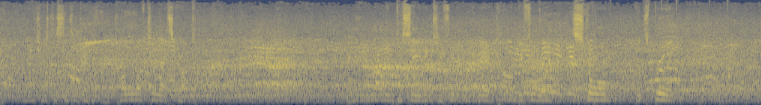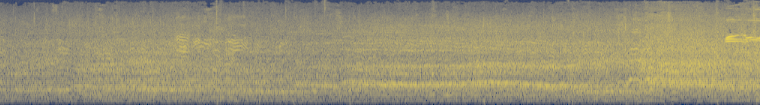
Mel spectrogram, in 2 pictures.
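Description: A large stadium crowd chants and sings loudly, swelling toward the end.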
